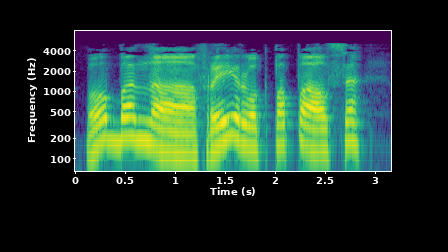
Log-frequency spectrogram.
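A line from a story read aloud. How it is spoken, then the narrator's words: Drunken nasal voice. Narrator (Russian): прогнусавил один из них пьяным голосом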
